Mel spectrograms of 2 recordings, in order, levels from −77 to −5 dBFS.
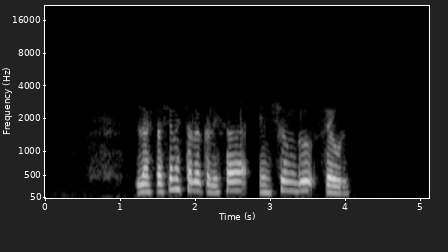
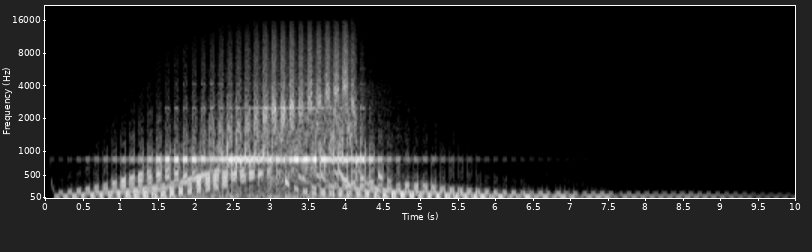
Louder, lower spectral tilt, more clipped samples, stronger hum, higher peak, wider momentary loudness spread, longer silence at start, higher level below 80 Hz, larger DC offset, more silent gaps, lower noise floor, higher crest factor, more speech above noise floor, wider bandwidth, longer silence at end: second, -26 LUFS vs -17 LUFS; first, -12.5 dB/octave vs -5.5 dB/octave; neither; neither; second, -12 dBFS vs -2 dBFS; second, 7 LU vs 20 LU; first, 1.2 s vs 0.1 s; second, -70 dBFS vs -28 dBFS; neither; neither; first, -79 dBFS vs -58 dBFS; about the same, 16 dB vs 16 dB; first, 54 dB vs 43 dB; second, 2.8 kHz vs 15.5 kHz; about the same, 1.1 s vs 1.2 s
